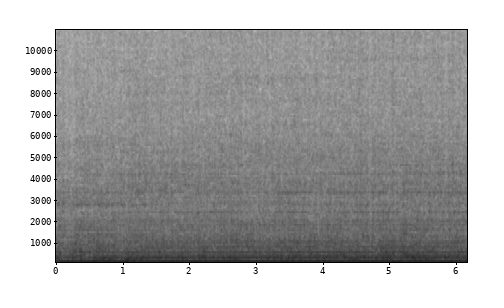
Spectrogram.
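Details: Restored 1958 Johnson 3 HP JW14 outboard (restore number 90), fully rebuilt: magneto, lower unit, gear case. Warm start, pushing a boat about five miles an hour on a lake. Loud, even low-pitched two-stroke drone with no misses or rattles: normal running.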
